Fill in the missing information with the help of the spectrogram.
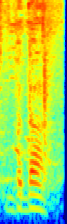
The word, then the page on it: bidan: bi.dan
